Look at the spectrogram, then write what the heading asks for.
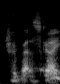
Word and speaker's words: Trembecka: Trembecka, yeah.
